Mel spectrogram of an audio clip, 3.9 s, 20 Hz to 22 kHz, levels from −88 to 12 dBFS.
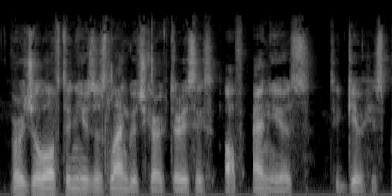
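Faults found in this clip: Brief chirpy noise bursts at 0.77–0.81 s, just before "language characteristic of", and 3.06–3.09 s. Corrupt frame decoded: bit-damaged codec frames played anyway, energy misplaced spectrally.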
